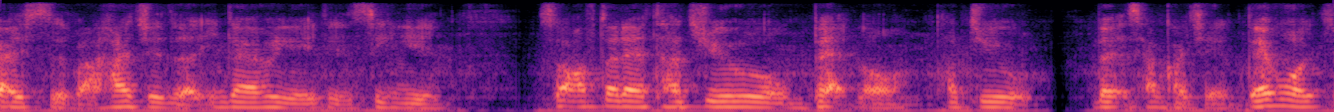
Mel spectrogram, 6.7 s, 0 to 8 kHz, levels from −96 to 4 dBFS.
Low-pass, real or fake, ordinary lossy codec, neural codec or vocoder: 7.2 kHz; fake; MP3, 64 kbps; codec, 16 kHz, 4.8 kbps, FACodec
